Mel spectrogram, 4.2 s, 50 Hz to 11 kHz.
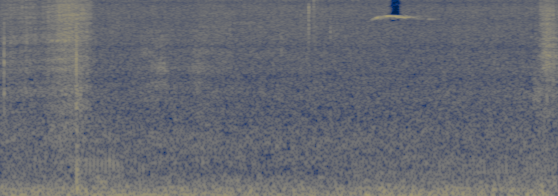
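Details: Mating common frogs in Oxford on 23 February, a very warm spring day after a cold snap, give a low, steady purring murmur, their spring mating call.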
